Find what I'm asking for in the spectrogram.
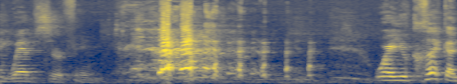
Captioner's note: laughter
